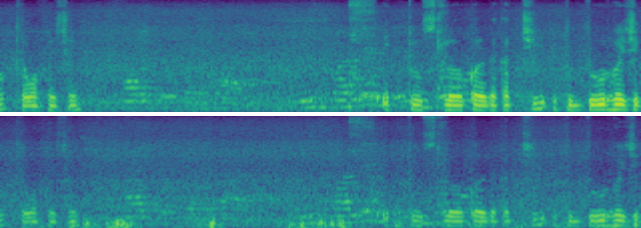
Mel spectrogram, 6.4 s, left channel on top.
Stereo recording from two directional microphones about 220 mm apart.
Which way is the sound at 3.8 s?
10° left (ahead or behind).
